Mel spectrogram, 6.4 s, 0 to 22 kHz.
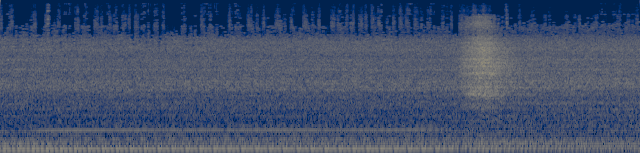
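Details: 2009+ Ford F-150 (any engine), in gear against the brake simulating slow acceleration: low droning rumble with a rapid, regular buzzing rattle; common loose exhaust heat shield rattle, fixed with a hose clamp.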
